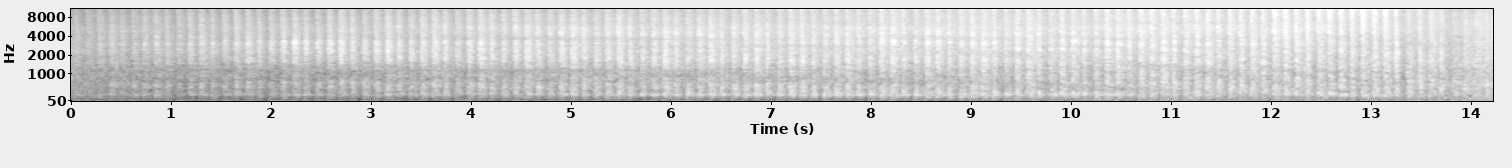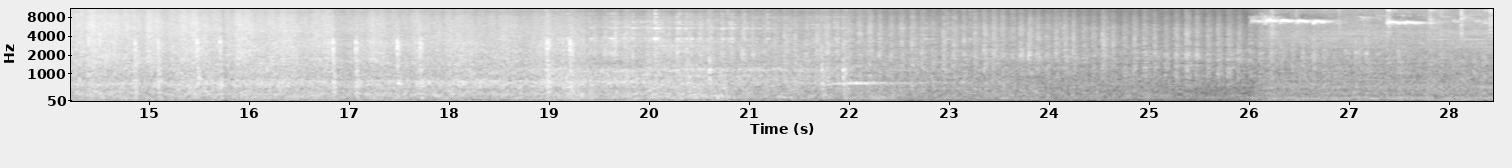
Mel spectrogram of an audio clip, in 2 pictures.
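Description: Ffestiniog Railway narrow-gauge steam train passing close by, with a fast, even rhythm of beats and the rattle of its carriages over the track. It swells to its loudest midway and then fades away.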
